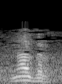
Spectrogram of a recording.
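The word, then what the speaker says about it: назр (نذر): То, что слово «обет» читается как «назр», то есть «сукуном». Не «назар», а как «назр» – «сукуном».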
